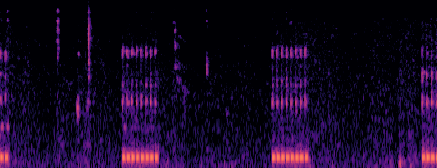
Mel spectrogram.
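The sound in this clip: Ringback tone of an outgoing phone call: three evenly spaced bursts of a steady buzzing ring, the last one cut off, with faint clicks in the quiet gaps between them.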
